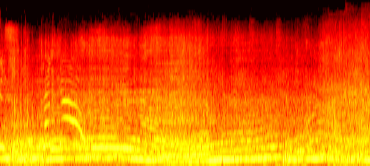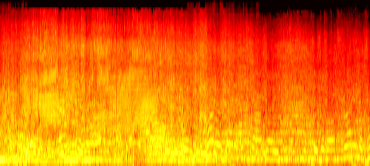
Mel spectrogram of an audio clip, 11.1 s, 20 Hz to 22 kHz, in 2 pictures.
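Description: A World Rally car on skinny tires and drift cars at a Red Bull drifting event at Spike Island, Ireland, in 2025: loud, sustained engine roar with rising and falling revs and tire squeal, close by, with someone talking excitedly over it throughout.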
